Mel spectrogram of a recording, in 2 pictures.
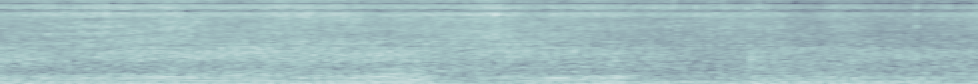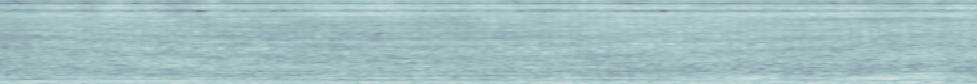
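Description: Several demolition derby cars' engines revving hard at once, their pitch repeatedly sweeping up and down, with one engine held at a steady high rev for a few seconds in the middle, over a constant broad din.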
